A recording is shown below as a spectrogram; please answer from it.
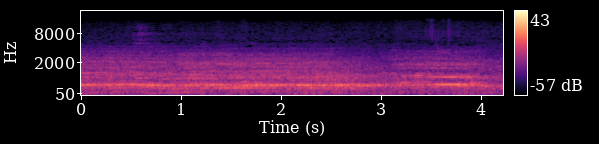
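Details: Jumbo cow with a sore leg lowing: one long, steady, level moo held for about three seconds with a slight lift near the end, over a dense hum of background voices and music.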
